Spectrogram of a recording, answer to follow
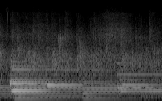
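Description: Soft keyboard music: a sustained chord with a low bass note, struck just after the start and slowly fading, with a small change of notes about one and a half seconds in.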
